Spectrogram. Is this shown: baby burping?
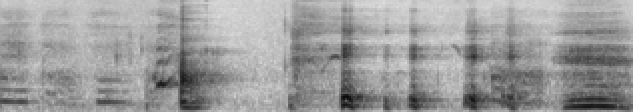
yes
